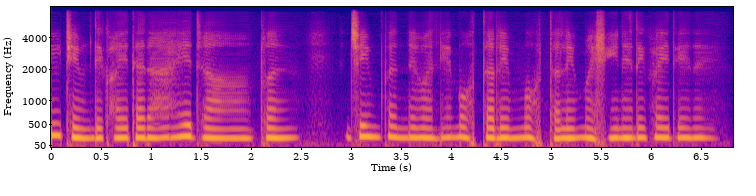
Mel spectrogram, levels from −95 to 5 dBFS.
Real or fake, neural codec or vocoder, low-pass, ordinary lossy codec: fake; codec, 16 kHz, about 1 kbps, DyCAST, with the encoder's durations; 7.2 kHz; none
